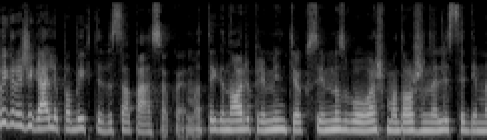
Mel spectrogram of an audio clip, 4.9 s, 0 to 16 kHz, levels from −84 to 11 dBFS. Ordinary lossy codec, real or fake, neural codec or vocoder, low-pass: MP3, 64 kbps; real; none; 14.4 kHz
